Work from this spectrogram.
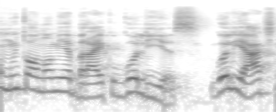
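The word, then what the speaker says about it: גלית: Goliat na pronúncia hebraica.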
